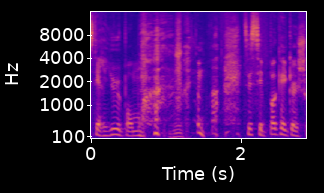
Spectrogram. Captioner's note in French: rires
